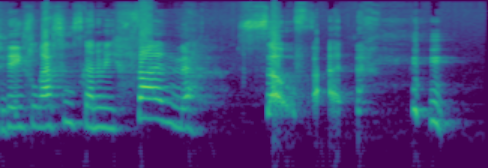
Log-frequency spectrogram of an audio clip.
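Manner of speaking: talking through laughter. Opening an English lesson video for viewers, laughing while talking. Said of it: "I can't stop laughing".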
